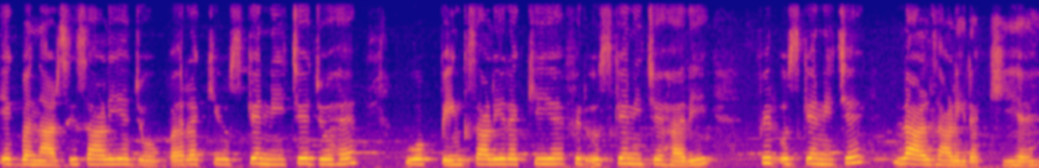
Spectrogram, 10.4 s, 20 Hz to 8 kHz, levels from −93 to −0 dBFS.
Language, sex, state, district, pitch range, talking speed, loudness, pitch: Hindi, female, Uttar Pradesh, Hamirpur, 215-240 Hz, 165 wpm, -17 LUFS, 225 Hz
